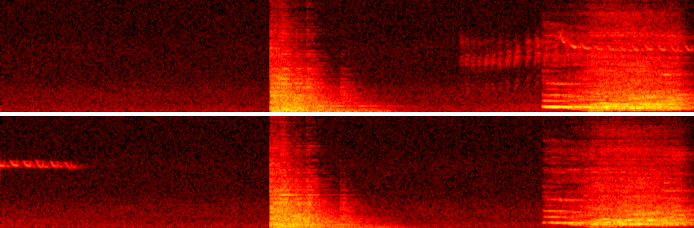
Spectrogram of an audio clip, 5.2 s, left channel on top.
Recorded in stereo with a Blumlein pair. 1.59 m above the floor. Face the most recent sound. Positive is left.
turn(degrees=45)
